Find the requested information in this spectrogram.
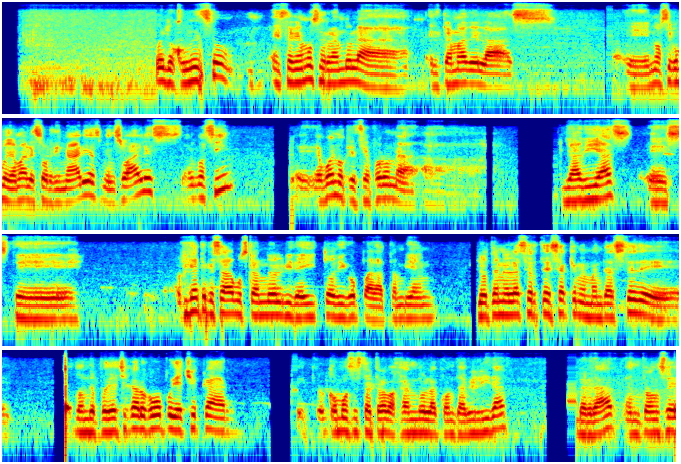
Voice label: whatsapp ptt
